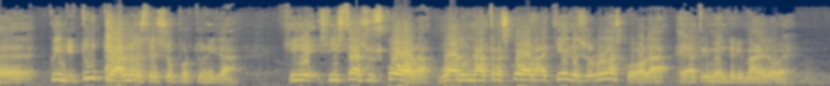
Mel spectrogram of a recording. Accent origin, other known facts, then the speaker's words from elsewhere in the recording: Terni, Umbria, Italy; io che vengo da Terni voglio andare a Caserta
